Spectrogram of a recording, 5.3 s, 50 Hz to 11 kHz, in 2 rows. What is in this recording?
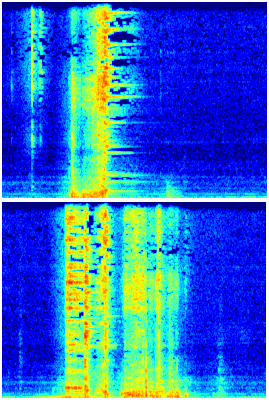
Me opening and closing a hollow metallic lid
Recorded using HDR PJ260V then edited using Audacity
